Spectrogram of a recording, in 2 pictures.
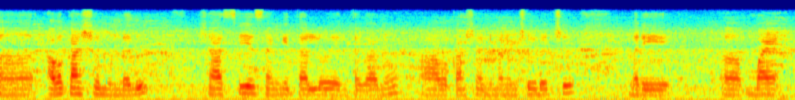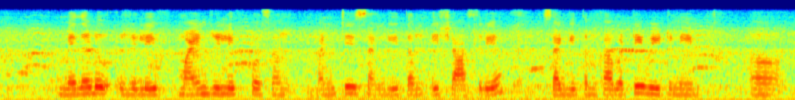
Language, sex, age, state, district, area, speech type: Telugu, female, 18-30, Andhra Pradesh, Kurnool, rural, spontaneous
